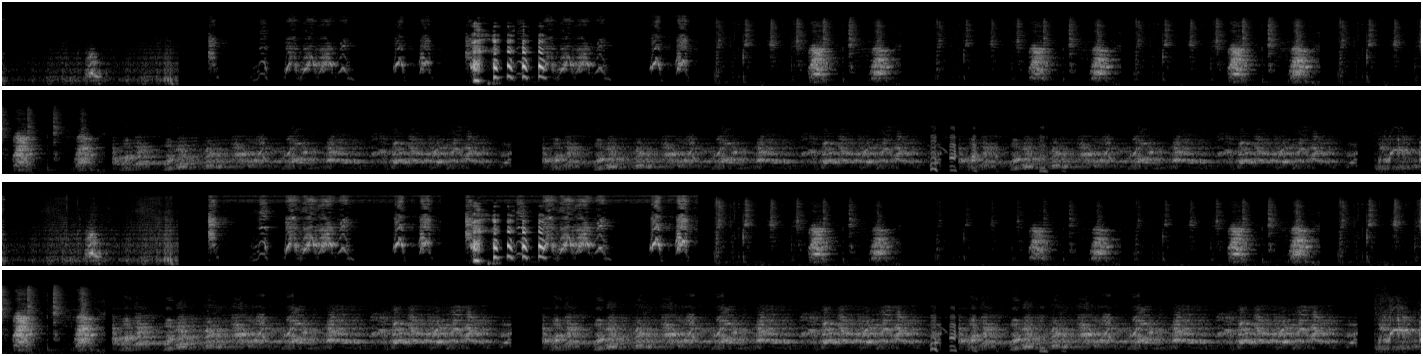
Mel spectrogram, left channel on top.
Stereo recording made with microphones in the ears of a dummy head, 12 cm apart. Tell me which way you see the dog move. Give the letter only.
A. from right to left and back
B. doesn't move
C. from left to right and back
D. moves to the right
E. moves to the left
A.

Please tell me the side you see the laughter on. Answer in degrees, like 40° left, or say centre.
20° left.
